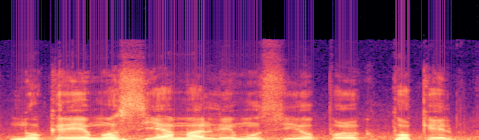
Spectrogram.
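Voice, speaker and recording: Halting man, many restarts. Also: on the high side, monotone, a little hiss or hum. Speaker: mayor. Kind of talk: conference panel talk. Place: conference panel.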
